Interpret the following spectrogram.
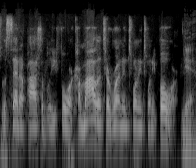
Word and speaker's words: Kamala: So I do want to make a slight correction because I was joking at first, but just so we know, it's Kamala. That's how you pronounce my fault.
